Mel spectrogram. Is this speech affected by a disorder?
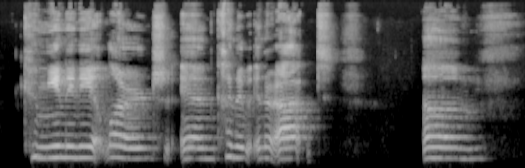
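Yes: cerebral palsy.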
